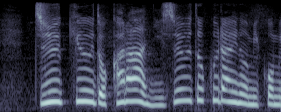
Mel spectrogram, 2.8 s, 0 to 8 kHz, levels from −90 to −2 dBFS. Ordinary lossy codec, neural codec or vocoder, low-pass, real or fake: none; none; 7.2 kHz; real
